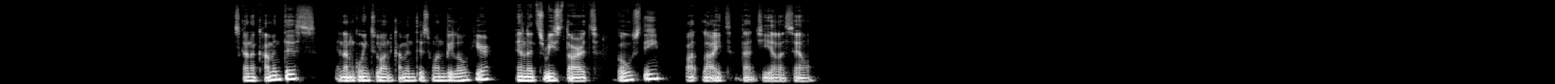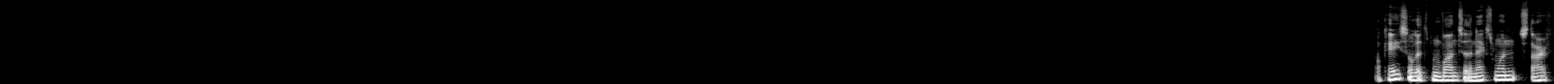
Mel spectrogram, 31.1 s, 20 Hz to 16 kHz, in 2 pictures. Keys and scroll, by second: 2.8-4.2 typing, 6.2 super+q, 30.0 ., 30.4 j.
